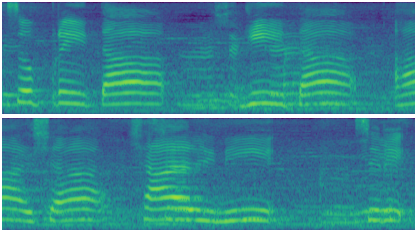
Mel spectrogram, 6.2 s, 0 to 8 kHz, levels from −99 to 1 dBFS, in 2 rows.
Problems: continuous background conversations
